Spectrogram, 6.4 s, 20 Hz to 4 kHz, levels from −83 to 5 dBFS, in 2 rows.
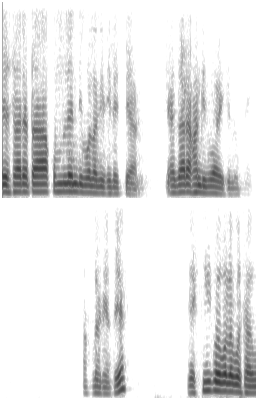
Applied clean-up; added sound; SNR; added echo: neural mask model DeepFilterNet 3.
